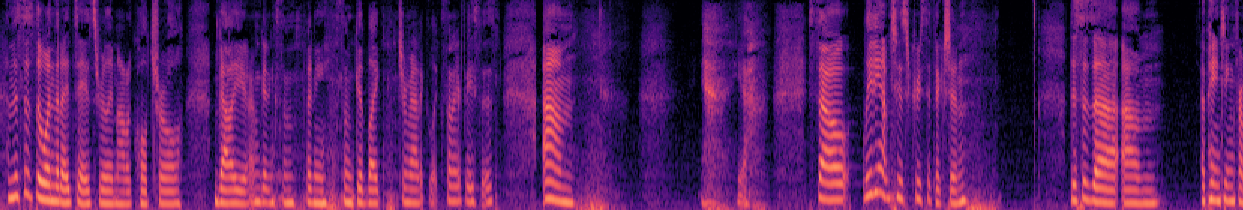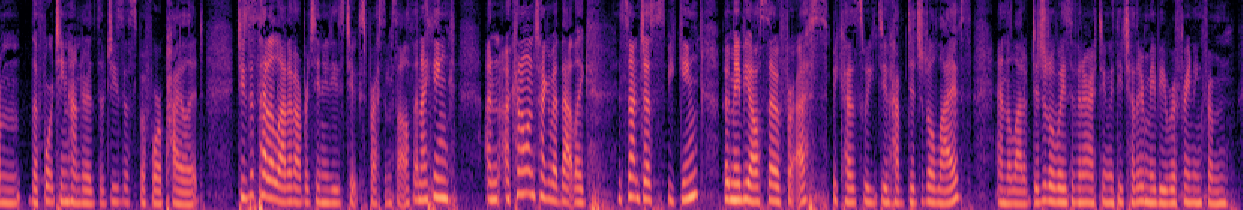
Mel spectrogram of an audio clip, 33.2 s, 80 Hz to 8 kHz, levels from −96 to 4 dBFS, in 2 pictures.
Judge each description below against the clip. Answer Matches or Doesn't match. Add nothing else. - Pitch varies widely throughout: Doesn't match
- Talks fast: Doesn't match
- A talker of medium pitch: Doesn't match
